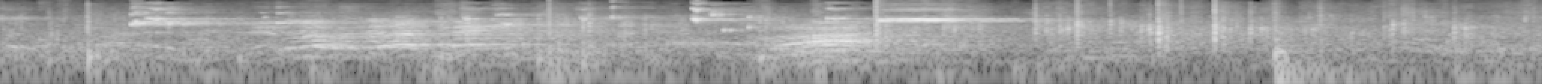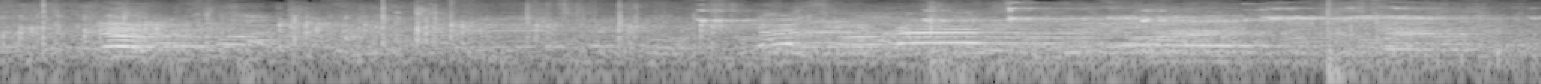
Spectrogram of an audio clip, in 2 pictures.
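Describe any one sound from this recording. A basketball bounces on the court.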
